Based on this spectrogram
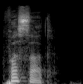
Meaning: facade, frontage, front (also figuratively)
- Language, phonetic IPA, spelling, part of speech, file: Russian, [fɐˈsat], фасад, noun, Ru-фасад.ogg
